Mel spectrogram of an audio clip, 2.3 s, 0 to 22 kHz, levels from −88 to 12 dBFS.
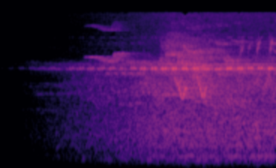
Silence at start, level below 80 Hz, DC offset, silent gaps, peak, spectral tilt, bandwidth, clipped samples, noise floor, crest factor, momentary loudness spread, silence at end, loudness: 0.55 s; -88 dBFS; under 0.1%; none; -14 dBFS; 2.5 dB/octave; 17.5 kHz; under 0.1%; -60 dBFS; 18 dB; 17 LU; 0 s; -27 LUFS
